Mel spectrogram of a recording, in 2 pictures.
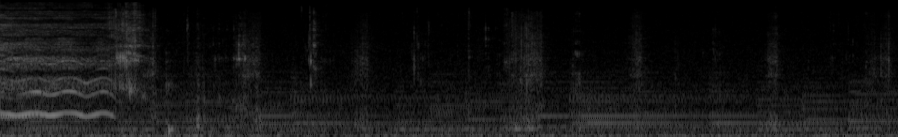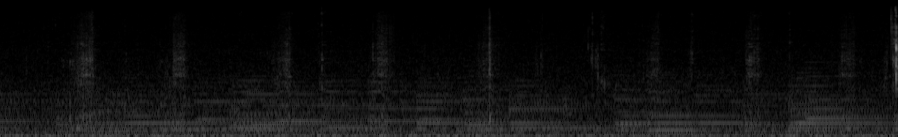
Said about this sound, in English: let me know if this celery is really fucking loud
